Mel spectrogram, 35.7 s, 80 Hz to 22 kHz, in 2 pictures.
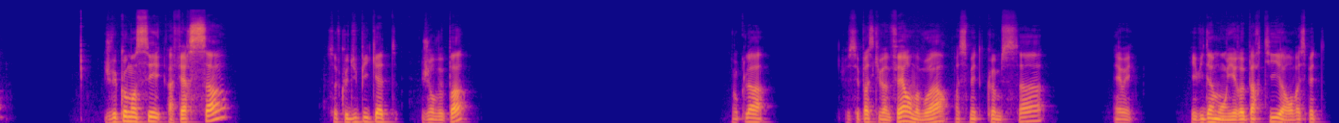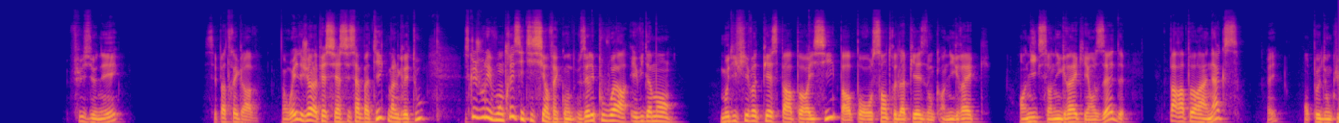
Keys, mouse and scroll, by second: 1.9-4.3 drag, 5.4-8.2 drag, 9.2-18.6 drag, 20.0 middle click, 23.9-26.2 middle drag, 26.2-35.7 drag.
